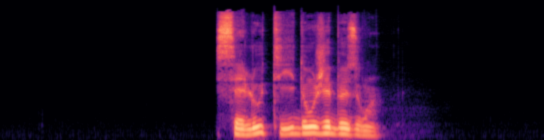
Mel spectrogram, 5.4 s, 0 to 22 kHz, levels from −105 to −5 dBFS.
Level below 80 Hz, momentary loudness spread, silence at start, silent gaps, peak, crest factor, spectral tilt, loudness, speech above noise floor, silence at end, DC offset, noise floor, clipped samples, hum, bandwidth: -66 dBFS; 10 LU; 2.15 s; none; -4 dBFS; 22 dB; -4 dB/octave; -20 LUFS; over 69 dB; 1.65 s; under 0.1%; under -90 dBFS; under 0.1%; none; 17 kHz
